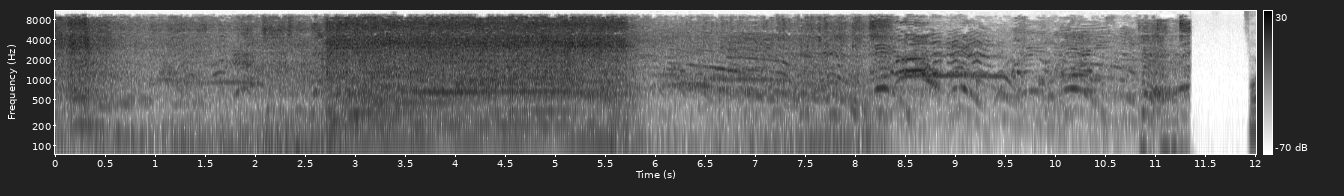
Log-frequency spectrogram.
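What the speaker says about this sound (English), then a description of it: "Listen to the throttle." Truck engine throttle revving at an event with spectators, loud and sustained with rising and falling revs over crowd noise and chatter, ending abruptly.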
